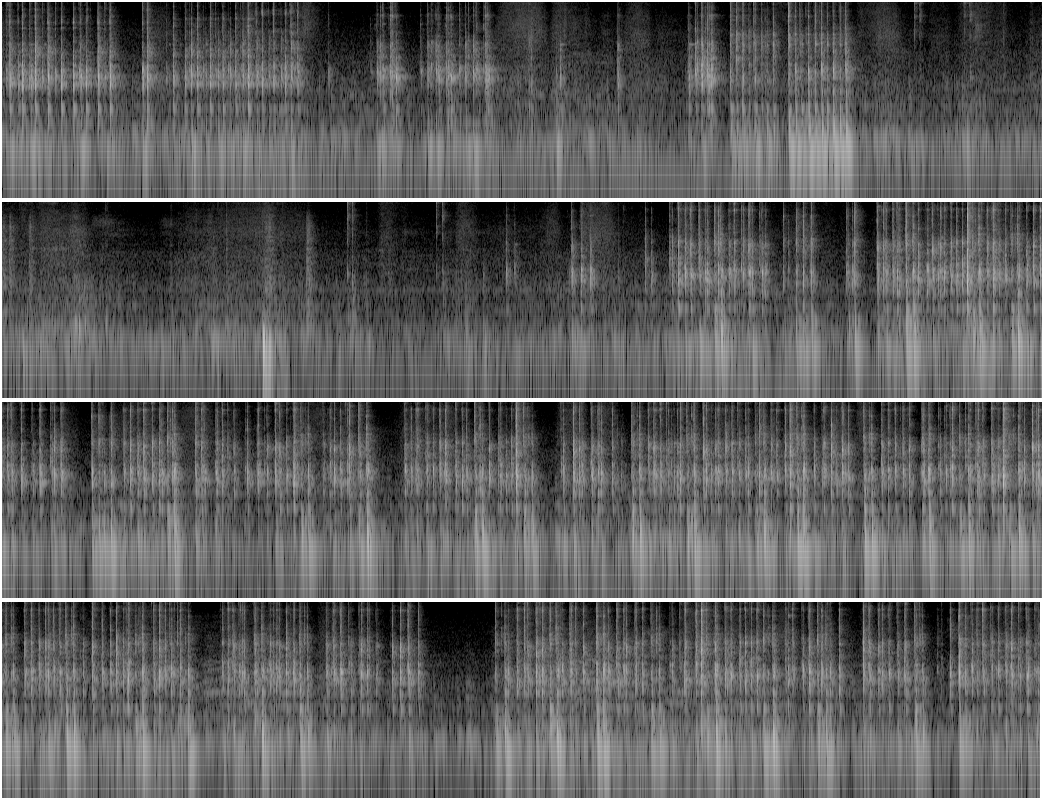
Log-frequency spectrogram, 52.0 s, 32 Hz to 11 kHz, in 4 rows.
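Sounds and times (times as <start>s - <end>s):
mechanical keyboard typing: 0.0s - 3.8s, 4.6s - 6.2s, 8.6s - 10.7s, 20.1s - 20.4s, 21.0s - 44.4s, 45.2s - 51.9s.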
